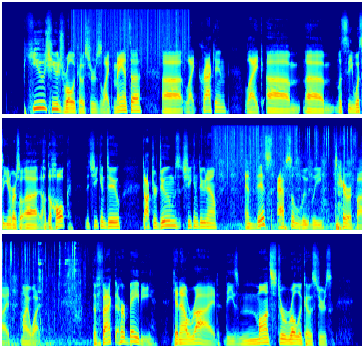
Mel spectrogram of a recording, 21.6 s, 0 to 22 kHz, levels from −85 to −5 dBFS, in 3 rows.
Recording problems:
crackling; noticeable; from 1.5 to 4 s and from 11 to 13 s; 20 dB below the speech
dog barking; faint; from 11 to 16 s; peak 10 dB below the speech

